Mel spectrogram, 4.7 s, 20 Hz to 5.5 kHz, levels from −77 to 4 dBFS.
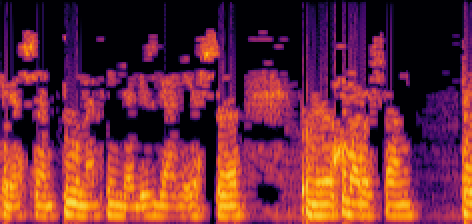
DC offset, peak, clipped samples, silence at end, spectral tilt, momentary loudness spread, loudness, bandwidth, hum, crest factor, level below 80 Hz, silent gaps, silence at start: under 0.1%; 0 dBFS; 2%; 0 s; -10 dB/octave; 10 LU; -10 LUFS; 5.4 kHz; none; 10 dB; -38 dBFS; none; 0 s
